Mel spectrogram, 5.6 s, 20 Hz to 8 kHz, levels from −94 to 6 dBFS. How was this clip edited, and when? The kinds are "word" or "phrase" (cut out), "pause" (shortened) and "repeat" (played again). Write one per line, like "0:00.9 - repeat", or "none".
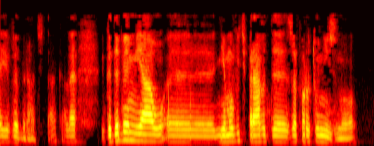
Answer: none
